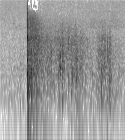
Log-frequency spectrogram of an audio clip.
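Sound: fireworks and firecrackers exploding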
